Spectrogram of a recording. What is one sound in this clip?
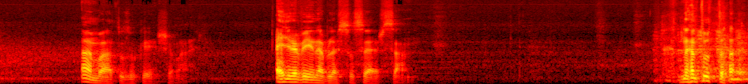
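An elderly man speaks calmly and closely into a microphone, in short bursts with pauses.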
